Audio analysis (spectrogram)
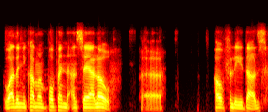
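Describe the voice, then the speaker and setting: Bright-toned man chatting. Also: medium pitch, unhurried, no room sound, lo-fi sound. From London, England. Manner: hesitant, many ums and restarts. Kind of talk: casual chat.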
